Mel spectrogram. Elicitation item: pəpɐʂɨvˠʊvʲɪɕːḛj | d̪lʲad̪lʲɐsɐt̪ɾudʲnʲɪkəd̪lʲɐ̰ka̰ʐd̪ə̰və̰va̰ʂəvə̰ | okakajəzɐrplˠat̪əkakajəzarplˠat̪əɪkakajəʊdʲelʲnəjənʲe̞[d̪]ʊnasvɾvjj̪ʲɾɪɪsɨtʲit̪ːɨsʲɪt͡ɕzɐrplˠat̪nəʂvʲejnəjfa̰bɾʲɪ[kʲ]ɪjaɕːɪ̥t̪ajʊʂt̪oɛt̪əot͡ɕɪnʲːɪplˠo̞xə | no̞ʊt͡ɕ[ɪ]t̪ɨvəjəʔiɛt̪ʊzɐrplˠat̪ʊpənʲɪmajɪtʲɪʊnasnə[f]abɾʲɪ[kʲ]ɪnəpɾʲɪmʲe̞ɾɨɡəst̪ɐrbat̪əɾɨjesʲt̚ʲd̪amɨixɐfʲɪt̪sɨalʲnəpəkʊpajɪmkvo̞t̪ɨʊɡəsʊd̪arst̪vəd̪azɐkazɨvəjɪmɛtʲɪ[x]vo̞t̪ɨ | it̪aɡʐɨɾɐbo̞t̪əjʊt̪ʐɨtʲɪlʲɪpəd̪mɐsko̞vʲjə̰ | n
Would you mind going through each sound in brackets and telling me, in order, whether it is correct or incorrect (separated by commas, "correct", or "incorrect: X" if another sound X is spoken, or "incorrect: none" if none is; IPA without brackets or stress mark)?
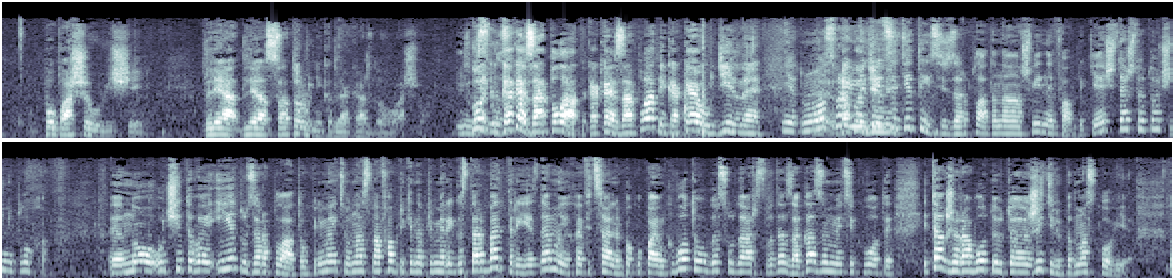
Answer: incorrect: t̪, correct, incorrect: i, correct, correct, incorrect: k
